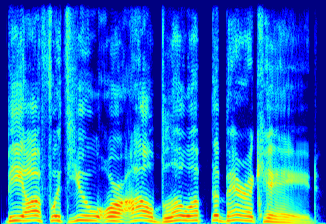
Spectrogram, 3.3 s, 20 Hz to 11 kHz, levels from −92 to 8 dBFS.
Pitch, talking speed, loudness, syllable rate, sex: 185 Hz, 185 wpm, -16 LUFS, 4.2 syllables/s, male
